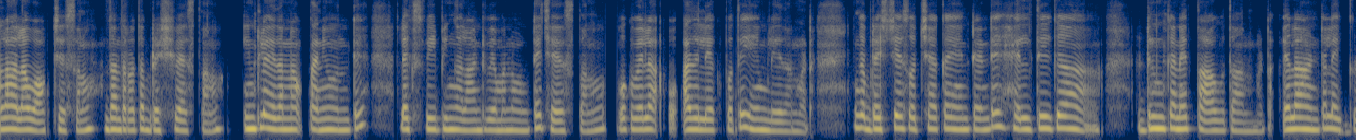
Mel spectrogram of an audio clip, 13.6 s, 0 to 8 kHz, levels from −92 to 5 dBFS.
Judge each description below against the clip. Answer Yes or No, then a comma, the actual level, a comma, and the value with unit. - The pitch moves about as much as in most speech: No, narrow, 2.1 semitones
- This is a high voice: Yes, high, 235 Hz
